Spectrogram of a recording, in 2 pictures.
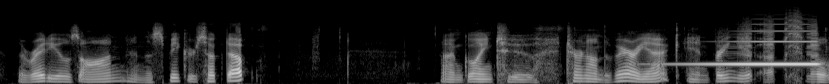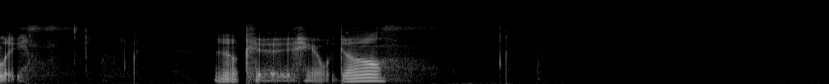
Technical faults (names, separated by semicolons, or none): loudspeaker feedback squeal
